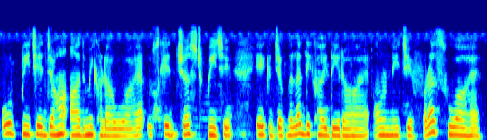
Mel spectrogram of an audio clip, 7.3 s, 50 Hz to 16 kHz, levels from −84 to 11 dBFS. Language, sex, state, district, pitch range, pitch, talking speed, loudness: Hindi, female, Uttar Pradesh, Shamli, 190-220 Hz, 200 Hz, 170 wpm, -14 LUFS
